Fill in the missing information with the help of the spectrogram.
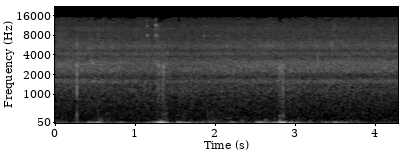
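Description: Mountain trout stream rushing over rocks in shallow riffles, a steady rushing wash. A few low thumps sound over it, the loudest about a second and a half in and just before three seconds.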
